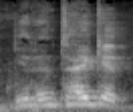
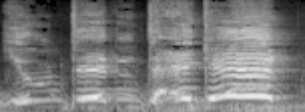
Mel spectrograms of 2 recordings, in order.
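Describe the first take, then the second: First: Quiet, high and gentle; soft insistence. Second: Long, high, slow shout; anguished shout. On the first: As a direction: say it softly, willing her to believe. Breeze repeats the words softly. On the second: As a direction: cry it out at the top of the voice. Breeze shouts to comfort Mia. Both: Acted.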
